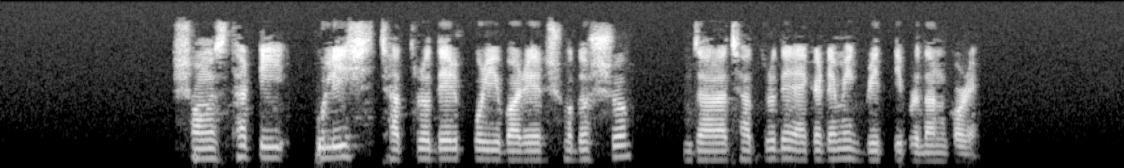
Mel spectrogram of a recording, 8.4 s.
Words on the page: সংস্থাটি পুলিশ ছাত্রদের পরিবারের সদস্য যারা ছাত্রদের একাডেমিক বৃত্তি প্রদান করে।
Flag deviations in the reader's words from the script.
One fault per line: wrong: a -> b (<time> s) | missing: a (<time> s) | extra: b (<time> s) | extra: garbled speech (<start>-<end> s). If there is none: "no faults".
no faults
